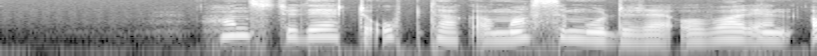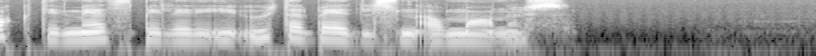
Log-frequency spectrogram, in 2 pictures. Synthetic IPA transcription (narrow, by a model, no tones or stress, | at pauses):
hɑnst̪ʉd̪eːʈə̰ʔʊpt̪ʰɑːkɑ̰ːʋmɑsəmʊɖəɾə̰ʔoːʋɑːɾeːnɑkt̪ɪʋmeːd̪spɪləɾəiːʔʉːt̪ɑɾbeɪd̪l̩sn̩ʔɑ̰ːʋmɑːnʉs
